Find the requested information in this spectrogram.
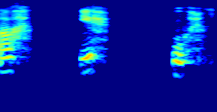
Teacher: یہ والا ہا جو ہے اس کو حلق کے درمیان والے حصے سے ادا کریں گے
